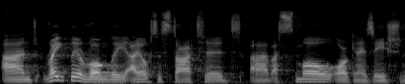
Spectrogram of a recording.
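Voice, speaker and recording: A man with a Scottish accent and fairly even intonation. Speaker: tourism marketing executive. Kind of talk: panel discussion. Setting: stage with audience.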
